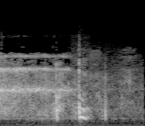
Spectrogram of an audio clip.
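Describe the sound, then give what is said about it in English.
Airy, wheezing breaths drawn through a tube, heard as a continuous hissing rasp with a few brief, sharper puffs. No voices accompany it. “Can you hear him? What is he doing? Breathing through a tube.”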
